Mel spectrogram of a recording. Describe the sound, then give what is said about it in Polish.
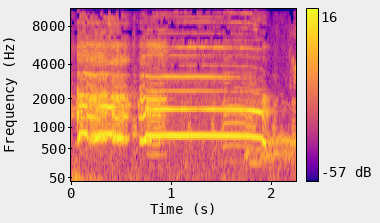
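A white rooster, crossed with a crested breed, gives one loud, sustained crow: a bright, harmonic call that holds steady for about two seconds before breaking off at the end. “To jest kogut, on jest mieszanie z czubatką. Ten biały kogucik.”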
